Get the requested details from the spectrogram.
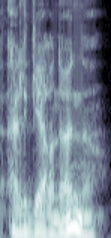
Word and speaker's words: Algernon: enfin, des fleurs pour Algernon, parce qu'on s'est mis d'accord sur le fait qu'on allait prononcer ça Algernon.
